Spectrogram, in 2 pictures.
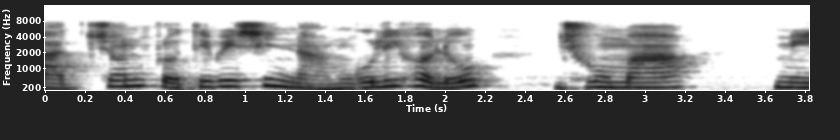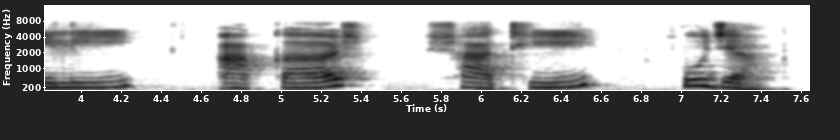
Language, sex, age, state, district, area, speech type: Bengali, female, 18-30, West Bengal, Purulia, urban, spontaneous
